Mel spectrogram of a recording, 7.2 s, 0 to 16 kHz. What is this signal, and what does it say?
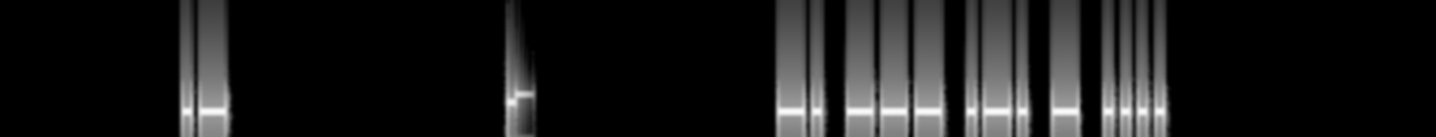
Morse code, heard as a keyed tone, about 28 wpm, 700 Hz. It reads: A NORTH
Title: Top 300 Words 28wpm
